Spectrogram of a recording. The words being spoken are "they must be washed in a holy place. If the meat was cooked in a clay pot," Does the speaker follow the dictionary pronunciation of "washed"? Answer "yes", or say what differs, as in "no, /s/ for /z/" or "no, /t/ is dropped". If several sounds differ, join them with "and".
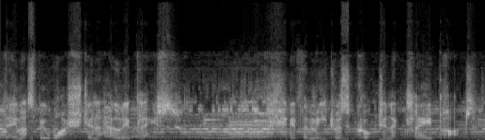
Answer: yes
